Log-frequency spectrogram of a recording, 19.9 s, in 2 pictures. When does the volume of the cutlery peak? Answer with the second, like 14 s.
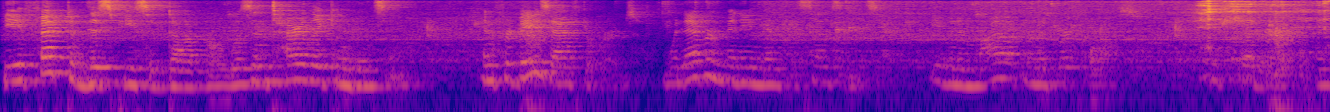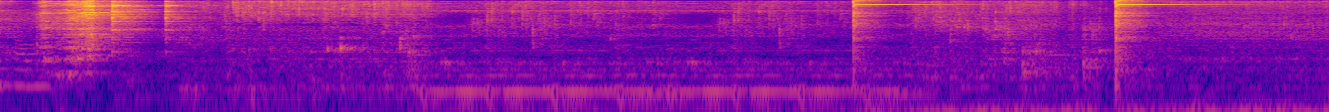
11 s.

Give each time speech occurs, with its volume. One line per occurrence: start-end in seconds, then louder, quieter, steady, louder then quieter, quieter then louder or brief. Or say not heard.
0.0-10.4 quieter.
